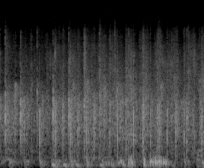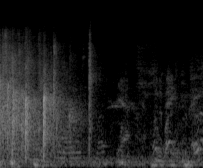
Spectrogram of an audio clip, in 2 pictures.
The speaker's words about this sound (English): A round of applause for everybody on the stage, guys.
